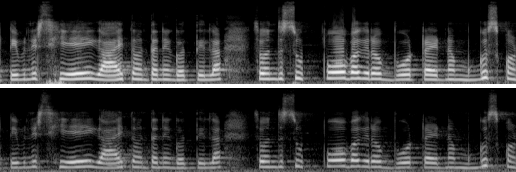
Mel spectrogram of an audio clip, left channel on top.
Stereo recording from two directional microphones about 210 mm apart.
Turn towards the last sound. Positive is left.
turn(degrees=35)  # may be behind; listen again after turning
